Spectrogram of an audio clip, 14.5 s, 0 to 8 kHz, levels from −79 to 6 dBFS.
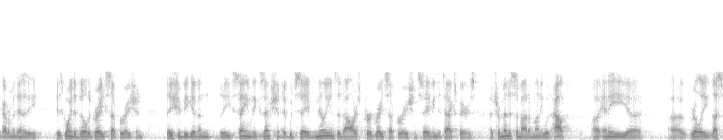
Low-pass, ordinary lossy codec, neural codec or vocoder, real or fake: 7.2 kHz; AAC, 16 kbps; none; real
